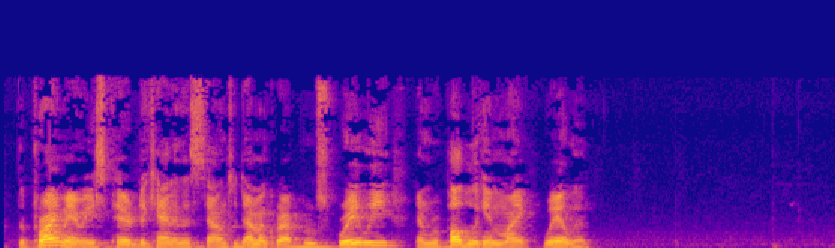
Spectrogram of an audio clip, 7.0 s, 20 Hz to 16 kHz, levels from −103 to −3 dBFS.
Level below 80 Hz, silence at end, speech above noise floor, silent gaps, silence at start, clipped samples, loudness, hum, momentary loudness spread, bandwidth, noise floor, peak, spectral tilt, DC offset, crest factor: -62 dBFS; 2.05 s; 47 dB; none; 0.15 s; under 0.1%; -20 LUFS; none; 11 LU; 11.5 kHz; -67 dBFS; 0 dBFS; -5 dB/octave; under 0.1%; 20 dB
